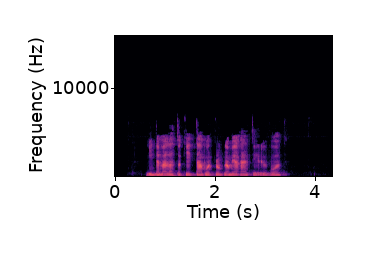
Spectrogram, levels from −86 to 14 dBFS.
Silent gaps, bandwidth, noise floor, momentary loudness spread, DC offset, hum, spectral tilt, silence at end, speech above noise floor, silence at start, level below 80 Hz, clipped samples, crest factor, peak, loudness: none; 7 kHz; -74 dBFS; 8 LU; under 0.1%; none; -6 dB/octave; 1 s; 46 dB; 0.6 s; -74 dBFS; under 0.1%; 20 dB; -10 dBFS; -28 LUFS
